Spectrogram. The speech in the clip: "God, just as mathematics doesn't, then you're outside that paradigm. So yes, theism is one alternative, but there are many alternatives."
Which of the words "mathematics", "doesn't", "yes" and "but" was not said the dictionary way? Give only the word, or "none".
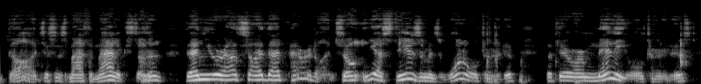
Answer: none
